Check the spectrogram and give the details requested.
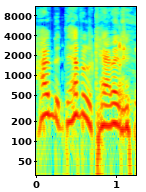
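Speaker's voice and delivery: put-on odd accent from no country, very high. Retelling how the devil in a show talked: imitating a weird out-of-place accent. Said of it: "except it's more like".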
